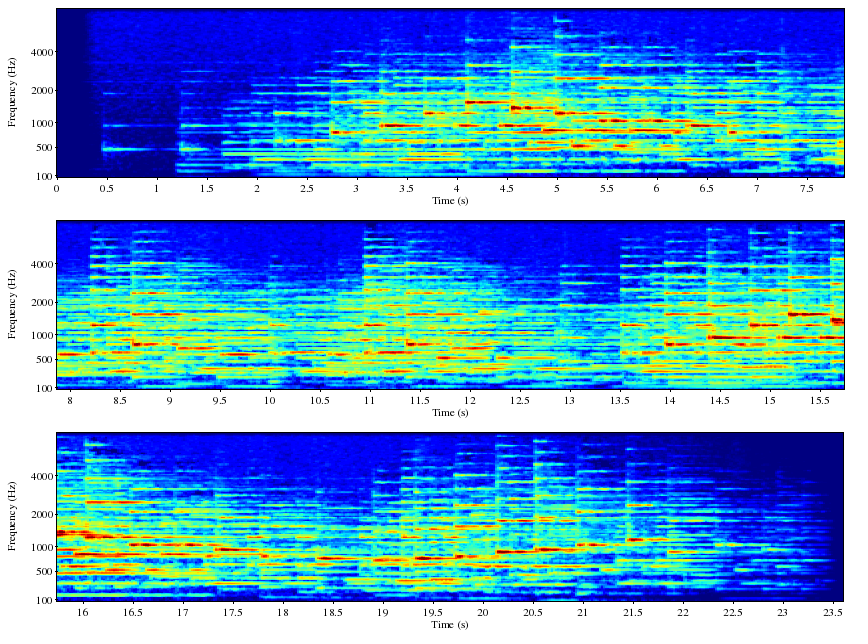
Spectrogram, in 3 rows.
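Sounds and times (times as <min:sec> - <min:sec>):
lively classical prelude in E-flat major: 0:00.3 - 0:23.5.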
